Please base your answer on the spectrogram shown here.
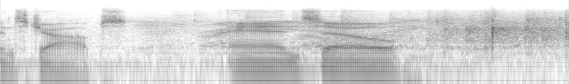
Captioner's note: applause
